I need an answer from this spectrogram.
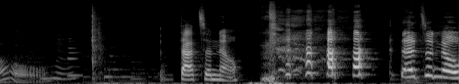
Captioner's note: laughs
